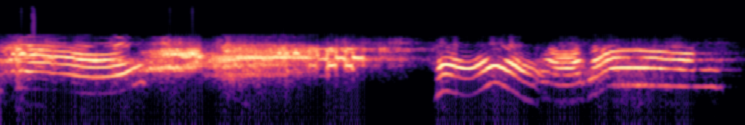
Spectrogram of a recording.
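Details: Talking double yellow-headed amazon, a happy female pet, makes loud drawn-out wavering cries that bend up and down like a cat's meow, in two bursts with a short pause, indoors.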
